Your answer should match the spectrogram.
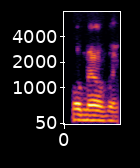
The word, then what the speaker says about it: O'Melveny: Is that how you pronounce it? And Myers? O'Melveny.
